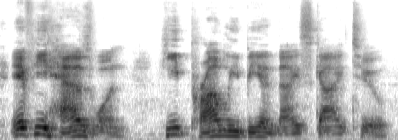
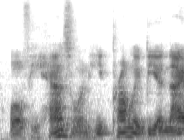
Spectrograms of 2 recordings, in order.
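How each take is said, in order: First: Laughing. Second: Said in the usual way. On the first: Real, not acted. Rereads line still laughing.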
